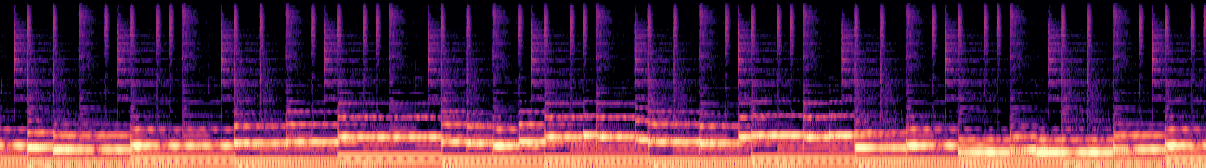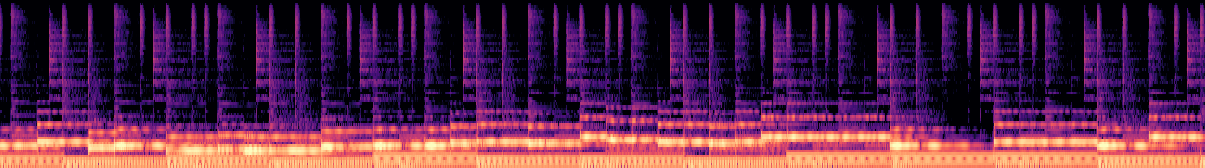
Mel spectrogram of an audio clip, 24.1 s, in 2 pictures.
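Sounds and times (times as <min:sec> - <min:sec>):
soft Wurlitzer electric piano: 0:00.0 - 0:24.1.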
